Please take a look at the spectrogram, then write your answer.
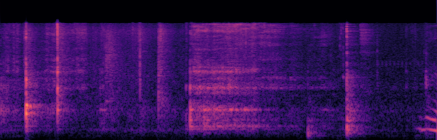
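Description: A spoon scrapes and taps inside a glass jar while ginger, honey and lemon are added, giving a run of light clinks and scraping rubs close by with short gaps between them.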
